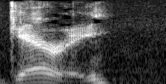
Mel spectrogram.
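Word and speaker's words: Gerry: This goes back to, I'm just happened to look up Elbridge, which his name was actually pronounced Gary.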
